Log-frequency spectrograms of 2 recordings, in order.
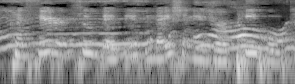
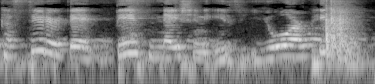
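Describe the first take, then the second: First: Said in the usual way. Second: Slower, leaning on "this nation is your people"; stress on this nation. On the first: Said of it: "I wanted them to hear the emphasis". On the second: Shown as a demonstration. Reading to viewers, slowing to make the point stick. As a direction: drag out "this" and "your" so they land. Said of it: "You see, he said".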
